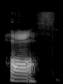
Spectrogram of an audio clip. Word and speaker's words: half: half turn yeah better so it's almost spelled like a h a r f half start yes brilliant um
